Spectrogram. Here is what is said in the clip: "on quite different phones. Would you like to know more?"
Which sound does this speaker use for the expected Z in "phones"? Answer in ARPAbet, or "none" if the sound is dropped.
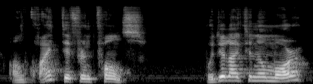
S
